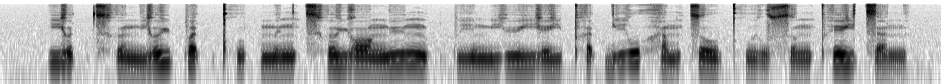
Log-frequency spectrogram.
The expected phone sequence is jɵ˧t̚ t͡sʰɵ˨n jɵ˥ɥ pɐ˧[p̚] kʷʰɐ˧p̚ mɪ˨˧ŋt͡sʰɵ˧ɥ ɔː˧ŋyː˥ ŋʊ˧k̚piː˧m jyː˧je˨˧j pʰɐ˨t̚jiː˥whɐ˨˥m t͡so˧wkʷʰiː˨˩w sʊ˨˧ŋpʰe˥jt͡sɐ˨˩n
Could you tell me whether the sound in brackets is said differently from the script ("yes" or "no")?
yes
